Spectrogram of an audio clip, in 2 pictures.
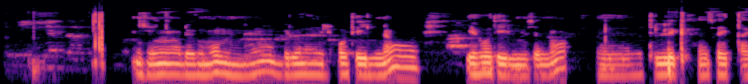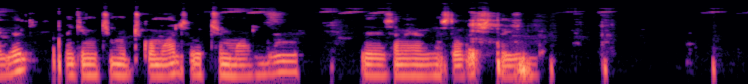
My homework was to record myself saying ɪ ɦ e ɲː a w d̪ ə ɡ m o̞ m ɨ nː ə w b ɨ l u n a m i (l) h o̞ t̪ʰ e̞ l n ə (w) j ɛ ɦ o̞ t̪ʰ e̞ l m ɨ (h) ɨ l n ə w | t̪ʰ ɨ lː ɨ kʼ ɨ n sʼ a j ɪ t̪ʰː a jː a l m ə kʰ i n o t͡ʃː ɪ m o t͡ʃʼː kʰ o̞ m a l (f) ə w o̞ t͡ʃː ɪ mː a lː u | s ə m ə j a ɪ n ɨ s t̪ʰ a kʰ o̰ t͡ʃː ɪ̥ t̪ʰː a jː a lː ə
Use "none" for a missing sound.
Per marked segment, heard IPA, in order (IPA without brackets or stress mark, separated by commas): l, w, s, s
